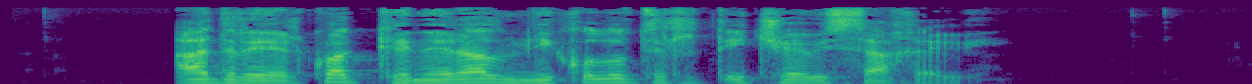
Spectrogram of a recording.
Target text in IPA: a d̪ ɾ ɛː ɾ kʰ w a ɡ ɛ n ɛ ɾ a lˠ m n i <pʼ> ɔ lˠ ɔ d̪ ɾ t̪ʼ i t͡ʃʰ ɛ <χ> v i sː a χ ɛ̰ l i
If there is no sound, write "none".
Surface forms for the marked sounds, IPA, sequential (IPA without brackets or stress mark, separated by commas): kʼ, none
